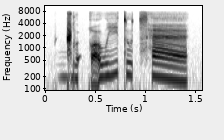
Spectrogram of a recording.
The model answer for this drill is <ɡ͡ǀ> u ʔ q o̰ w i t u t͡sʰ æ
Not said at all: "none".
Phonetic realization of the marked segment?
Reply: ɡ͡ǁ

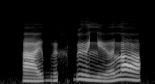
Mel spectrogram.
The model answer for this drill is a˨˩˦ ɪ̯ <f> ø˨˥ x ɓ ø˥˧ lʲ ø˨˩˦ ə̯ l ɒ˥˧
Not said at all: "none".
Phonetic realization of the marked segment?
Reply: b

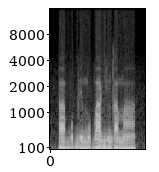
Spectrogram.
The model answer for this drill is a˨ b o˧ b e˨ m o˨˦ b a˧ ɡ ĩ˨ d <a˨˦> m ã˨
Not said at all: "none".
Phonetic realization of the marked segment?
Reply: a˨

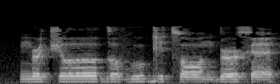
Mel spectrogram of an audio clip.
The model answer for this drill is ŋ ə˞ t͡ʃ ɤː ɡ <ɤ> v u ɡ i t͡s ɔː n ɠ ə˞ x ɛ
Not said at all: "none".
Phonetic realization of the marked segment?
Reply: ɤ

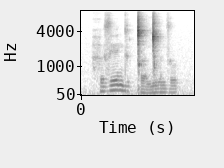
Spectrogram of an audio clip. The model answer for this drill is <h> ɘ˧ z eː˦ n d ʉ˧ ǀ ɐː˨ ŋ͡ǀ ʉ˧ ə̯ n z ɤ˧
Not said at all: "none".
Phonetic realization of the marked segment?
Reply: h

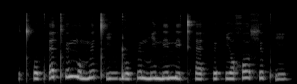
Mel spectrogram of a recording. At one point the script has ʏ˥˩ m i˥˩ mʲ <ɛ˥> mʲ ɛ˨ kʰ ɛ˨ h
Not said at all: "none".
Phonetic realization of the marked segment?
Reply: ɛ˥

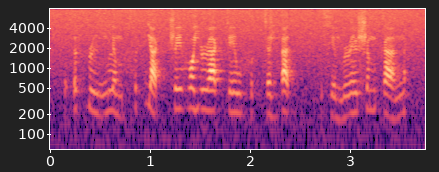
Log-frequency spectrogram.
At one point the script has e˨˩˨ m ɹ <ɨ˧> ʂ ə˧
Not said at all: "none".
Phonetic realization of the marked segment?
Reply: e˧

